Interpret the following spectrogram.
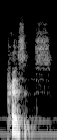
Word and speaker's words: presence: which word is important presence where's the accent presence it's in the first syllable let's make it extra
